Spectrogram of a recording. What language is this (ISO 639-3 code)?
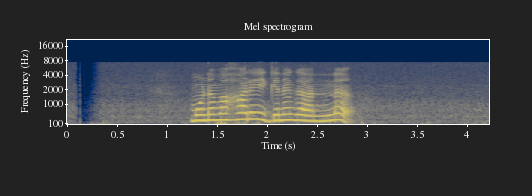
sin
